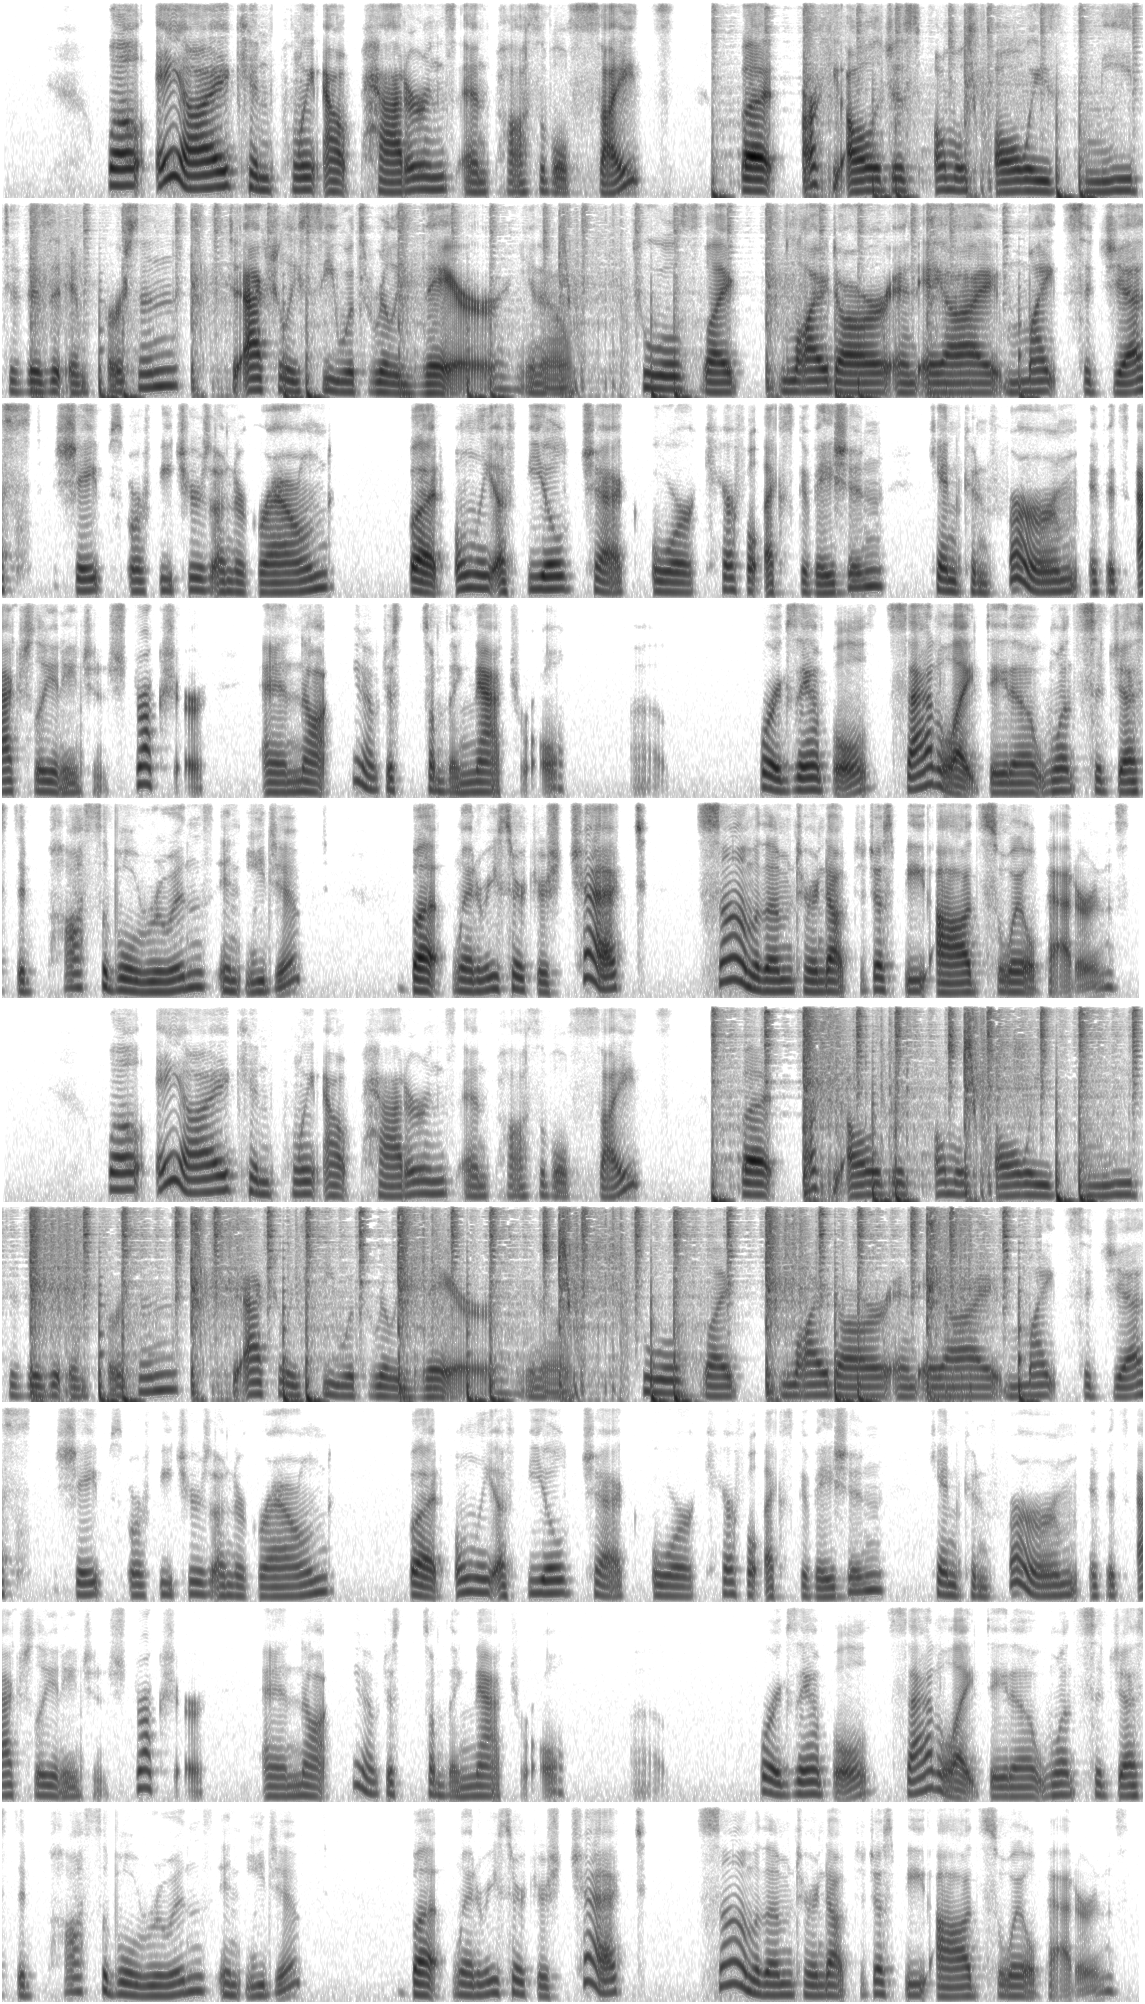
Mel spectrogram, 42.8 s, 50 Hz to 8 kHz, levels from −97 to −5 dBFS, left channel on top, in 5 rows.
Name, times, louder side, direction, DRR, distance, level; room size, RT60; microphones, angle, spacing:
voice 1, 0.8-4.8 5.5-9.9 10.3-12.9 13.4-14.1 14.4-17.2 17.5-19.6 20.2-23.7 24.1-26.3 26.7-27.2 27.6-29.4 29.7-29.9 31.4-32.2 32.5-36.5 37.3-38.9 39.5-42.6, left 5 dB, 50° left, 0.5 m, -28 dB
sound 1, 5.3-16.3, right 6 dB, 70° right, 0.6 m, -31 dB
open air
head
